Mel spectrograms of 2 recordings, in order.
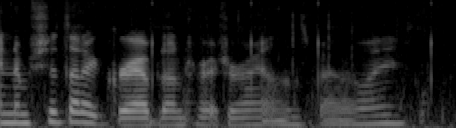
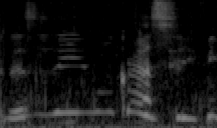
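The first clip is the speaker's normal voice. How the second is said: retold kid's excited shout; 12 semitones higher, 9 dB quieter, faster than usual.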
